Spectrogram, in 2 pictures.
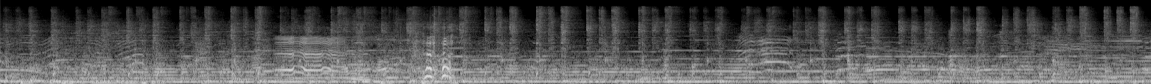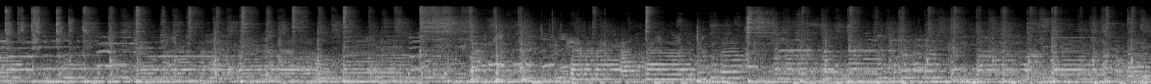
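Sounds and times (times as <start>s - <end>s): cumbia band playing: 0.1s - 23.0s
brass melody: 2.7s - 5.0s.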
